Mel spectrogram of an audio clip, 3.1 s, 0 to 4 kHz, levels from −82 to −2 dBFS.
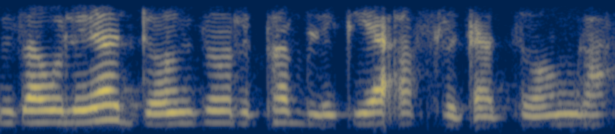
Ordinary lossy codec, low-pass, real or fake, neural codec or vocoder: none; 3.6 kHz; real; none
